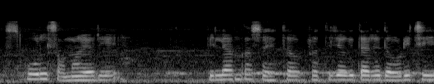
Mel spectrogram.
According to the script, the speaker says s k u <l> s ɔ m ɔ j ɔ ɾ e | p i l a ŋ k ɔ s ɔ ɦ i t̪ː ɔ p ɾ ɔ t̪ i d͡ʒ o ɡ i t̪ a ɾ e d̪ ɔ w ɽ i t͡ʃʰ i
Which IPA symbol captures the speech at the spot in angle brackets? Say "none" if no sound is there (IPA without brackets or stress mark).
l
